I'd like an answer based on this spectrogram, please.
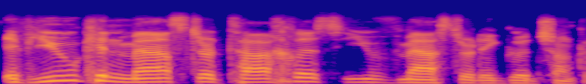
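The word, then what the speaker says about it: תכלס: But tachlis is the Ashkenazi pronunciation of the word tachlit, and that is spelled this way.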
